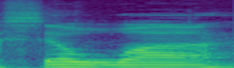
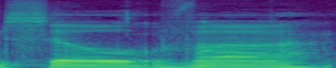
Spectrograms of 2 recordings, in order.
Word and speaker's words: silva: in the woods and these are pronounced W in Latin so I keep see saying silwa I mean Silva if it's pronounced in its English form this is grouse so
